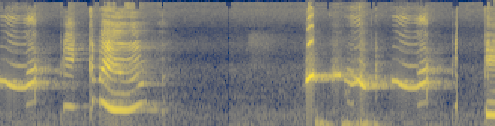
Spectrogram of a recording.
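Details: Pet cockatiel whistling indoors: a clear level whistle, then a lower swooping note with rich overtones, a silent gap of about a second, then a long steady whistle with small rising and falling bends.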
